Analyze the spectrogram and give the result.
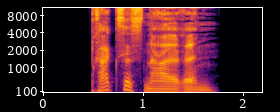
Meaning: inflection of praxisnah: 1. strong genitive masculine/neuter singular comparative degree 2. weak/mixed genitive/dative all-gender singular comparative degree
- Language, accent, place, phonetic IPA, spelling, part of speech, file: German, Germany, Berlin, [ˈpʁaksɪsˌnaːəʁən], praxisnaheren, adjective, De-praxisnaheren.ogg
